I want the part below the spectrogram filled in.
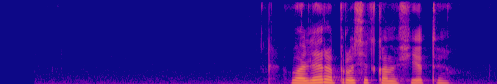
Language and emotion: Russian, neutral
